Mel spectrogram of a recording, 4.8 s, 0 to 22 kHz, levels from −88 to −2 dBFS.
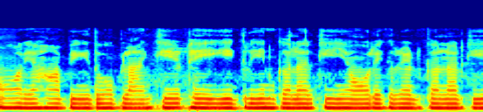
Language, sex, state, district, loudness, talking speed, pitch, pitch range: Hindi, female, Chandigarh, Chandigarh, -12 LUFS, 185 wpm, 160 Hz, 155-160 Hz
